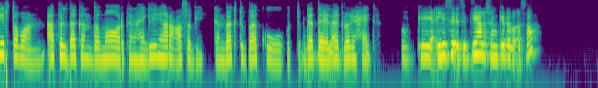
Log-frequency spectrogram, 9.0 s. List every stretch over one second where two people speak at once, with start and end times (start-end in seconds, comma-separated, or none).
none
